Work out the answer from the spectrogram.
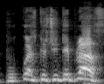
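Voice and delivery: high, loud scolding mother. Retold or imitated. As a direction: tell the kid off sharply. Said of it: "Sa mère l'engueule".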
